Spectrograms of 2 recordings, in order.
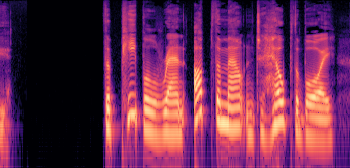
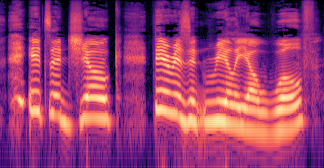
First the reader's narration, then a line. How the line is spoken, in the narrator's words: said the boy, laughing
